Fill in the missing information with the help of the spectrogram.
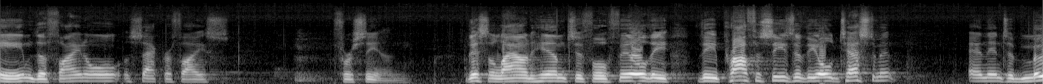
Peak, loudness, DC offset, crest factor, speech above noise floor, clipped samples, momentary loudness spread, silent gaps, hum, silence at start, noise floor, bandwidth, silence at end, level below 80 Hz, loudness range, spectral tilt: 0 dBFS; -14 LUFS; under 0.1%; 14 dB; 35 dB; under 0.1%; 14 LU; none; none; 0 s; -49 dBFS; 17 kHz; 0 s; -56 dBFS; 11 LU; -5.5 dB/octave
